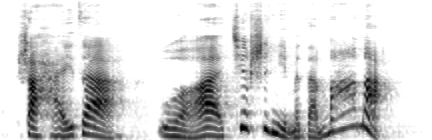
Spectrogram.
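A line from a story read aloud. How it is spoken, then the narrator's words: Laughing. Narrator (Chinese): 青蛙笑了起来，说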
